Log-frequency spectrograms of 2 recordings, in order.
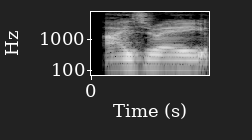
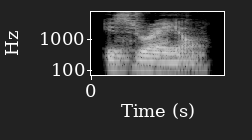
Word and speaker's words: Israel: Yeah, so don't say Israel or Israel because they're not correct. So we should be saying Israel.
